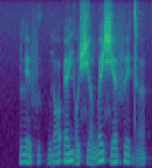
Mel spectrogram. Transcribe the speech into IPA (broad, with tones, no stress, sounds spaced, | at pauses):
l e˧˩˧ f ɨ˨˩ kʷ ɨ˩˧ ɾ ɔ˨˥ ʔ ɛ˨˥ j ɔ˩˧ ɕ ɐ˨˩ w ɛ˥ ɕ ɛ˨˥ f e˥˨ d ɐ˩˧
